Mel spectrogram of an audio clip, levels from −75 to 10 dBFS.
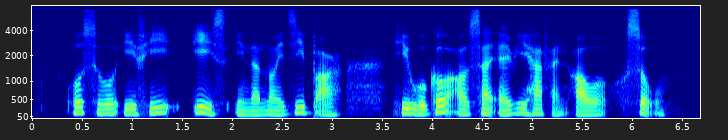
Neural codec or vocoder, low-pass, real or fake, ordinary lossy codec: codec, 16 kHz, 0.3 kbps, FocalCodec; 7.2 kHz; fake; none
